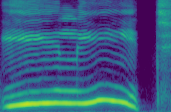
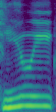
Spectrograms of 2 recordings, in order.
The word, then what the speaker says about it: elite: It must be stressed on the second syllable. Elite. Elite. If you stress the first syllable, it just sounds less formal, less precise, and we're looking for precision in this kind of high-stakes vocabulary.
